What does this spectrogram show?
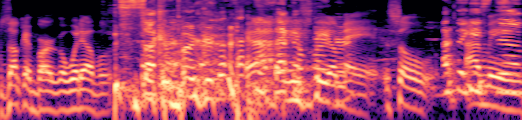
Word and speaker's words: Zuckerberg: I said the main name wrong, Zuckerberg or whatever. Zuckerberg.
